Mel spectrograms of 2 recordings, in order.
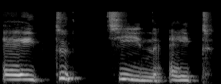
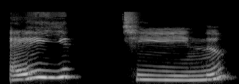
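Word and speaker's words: eighteen: теж має звук ч тому у нас не буде atteen ми вимовляємо цей звук один раз Ей чин Ей тінь тінь і останній звук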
